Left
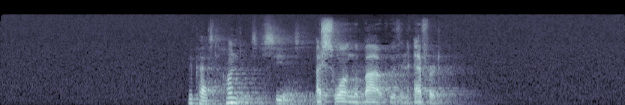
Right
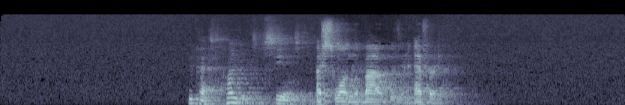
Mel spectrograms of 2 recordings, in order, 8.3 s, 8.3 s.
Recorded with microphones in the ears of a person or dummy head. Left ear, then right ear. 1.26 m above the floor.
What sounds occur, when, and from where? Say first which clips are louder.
2.5 s a man speaking: left 6 dB; 50° left (ahead or behind), 0.8 m; by 4.9 s 10° left (ahead or behind), 3 m
4.2 s a man speaking: left 6 dB; 70° left (ahead or behind), 0.9 m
